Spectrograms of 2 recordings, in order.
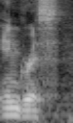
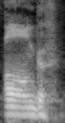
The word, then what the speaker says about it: Ingres: Jacques dominique Unger I know it looks like ingress its Unger don't be angry at me for the hair pronounce it let's say okay so on the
